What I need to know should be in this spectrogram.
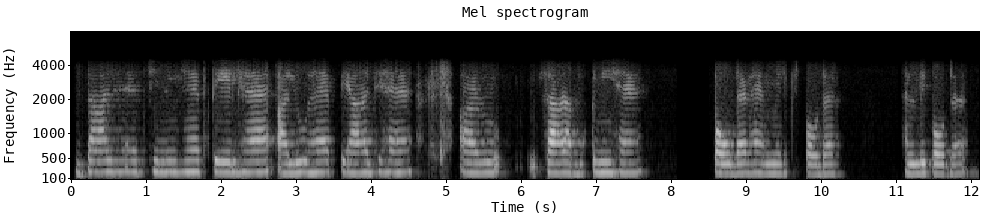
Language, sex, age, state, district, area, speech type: Urdu, female, 18-30, Bihar, Khagaria, rural, conversation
